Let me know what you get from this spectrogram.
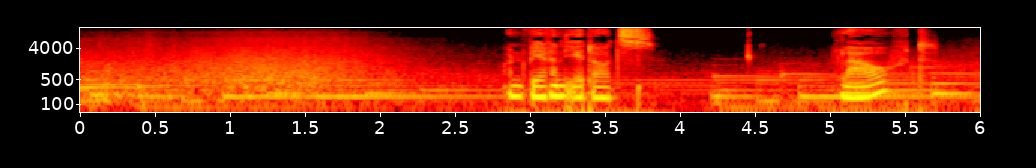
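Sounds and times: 
ocean waves washing on a beach: 0.0 - 2.8
speech: 2.9 - 3.9, 5.1 - 5.8.

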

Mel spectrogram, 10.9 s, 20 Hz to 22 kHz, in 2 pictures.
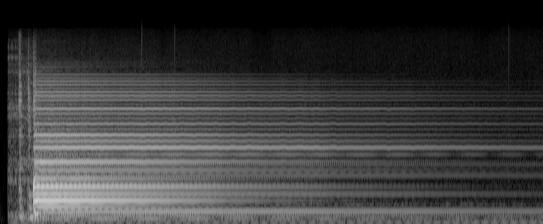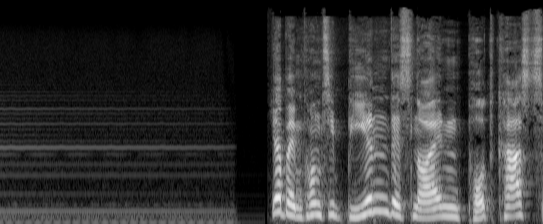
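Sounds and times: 
gong strike transition jingle: 0.8 - 6.1
speech: 8.2 - 10.8.

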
